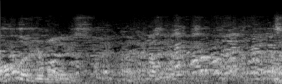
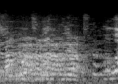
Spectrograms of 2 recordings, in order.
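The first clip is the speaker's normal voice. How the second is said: high camp hello; 10 semitones higher than usual. Acted. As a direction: call it out as a hammed-up camp figure.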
